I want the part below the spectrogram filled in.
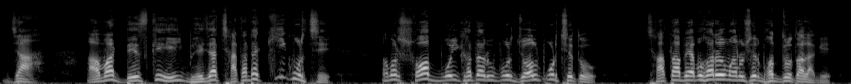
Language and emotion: Bengali, disgusted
